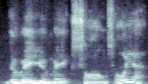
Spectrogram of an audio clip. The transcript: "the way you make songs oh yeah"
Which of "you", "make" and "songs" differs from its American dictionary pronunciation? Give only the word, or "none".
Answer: songs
